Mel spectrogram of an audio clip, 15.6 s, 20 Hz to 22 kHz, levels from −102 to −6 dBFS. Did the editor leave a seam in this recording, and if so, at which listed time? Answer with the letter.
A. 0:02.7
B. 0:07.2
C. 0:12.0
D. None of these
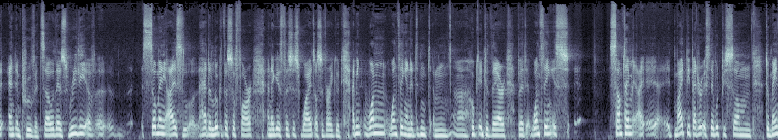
D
